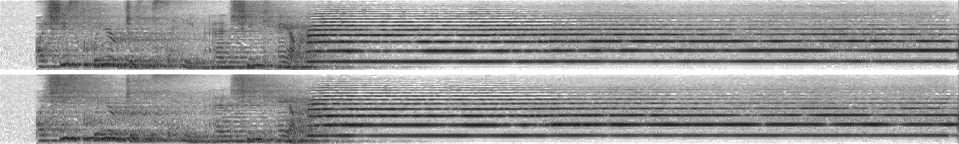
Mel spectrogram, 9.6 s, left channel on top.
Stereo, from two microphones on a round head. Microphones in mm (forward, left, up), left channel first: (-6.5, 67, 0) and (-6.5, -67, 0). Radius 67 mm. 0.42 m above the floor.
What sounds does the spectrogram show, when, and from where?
0.4 s a woman speaking: 35° left (ahead or behind), 1.0 m
3.1 s a trumpet: 30° left (ahead or behind), 1.1 m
